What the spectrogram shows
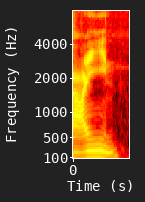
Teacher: আমরা যখন আইন বলবো গলার ভিতরে নেব, হ্যাঁ, কণ্ঠনালীর মাঝখান থেকে উচ্চারিত হয় আইন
